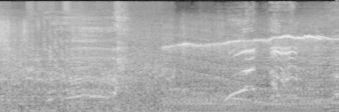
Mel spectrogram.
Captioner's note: grunting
